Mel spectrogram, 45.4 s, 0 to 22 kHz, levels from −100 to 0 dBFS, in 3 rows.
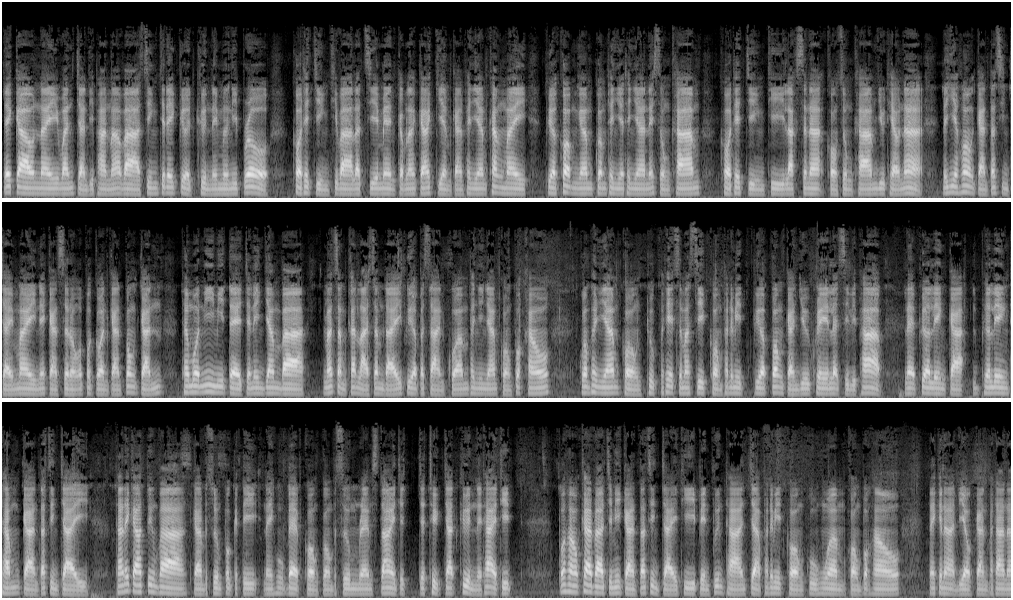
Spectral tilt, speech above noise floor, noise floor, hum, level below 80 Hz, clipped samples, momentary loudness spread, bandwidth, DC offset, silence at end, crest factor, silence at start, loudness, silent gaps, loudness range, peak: -5.5 dB/octave; 31 dB; -52 dBFS; none; -56 dBFS; under 0.1%; 8 LU; 13 kHz; under 0.1%; 0 s; 20 dB; 0 s; -21 LUFS; none; 3 LU; 0 dBFS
